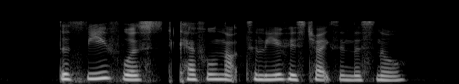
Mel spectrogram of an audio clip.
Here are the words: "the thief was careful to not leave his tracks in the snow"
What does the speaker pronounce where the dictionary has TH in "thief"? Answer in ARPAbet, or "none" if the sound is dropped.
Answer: TH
